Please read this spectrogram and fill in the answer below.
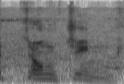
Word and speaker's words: Chongqing: के अंदर क्यू की जो प्रोनाउंस है वो ची से होती है तो बेसिकली इसकी स्पेलिंग लिखी जाती है चौकिंग लेकिन एक्चुअल में जो सिटी का नाम है वो है चंग चिंग अब यार मैं उस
